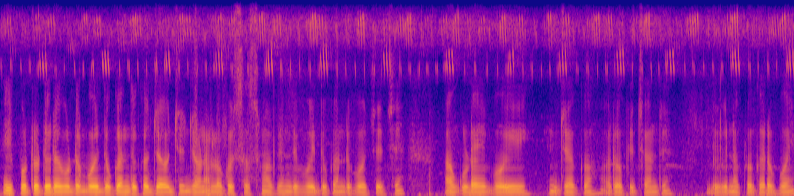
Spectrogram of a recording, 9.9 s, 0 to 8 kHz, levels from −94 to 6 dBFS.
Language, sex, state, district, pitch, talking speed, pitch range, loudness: Odia, male, Odisha, Malkangiri, 105 Hz, 150 wpm, 105-110 Hz, -20 LUFS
